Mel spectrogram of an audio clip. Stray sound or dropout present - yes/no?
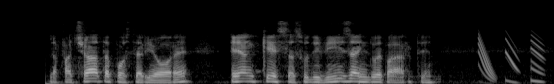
yes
